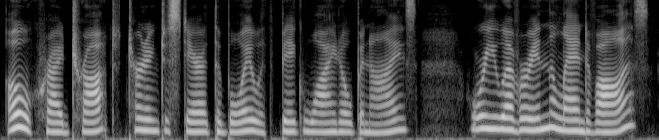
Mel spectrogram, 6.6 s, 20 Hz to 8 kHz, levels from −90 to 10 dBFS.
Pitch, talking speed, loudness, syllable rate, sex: 220 Hz, 200 wpm, -17 LUFS, 4.7 syllables/s, female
